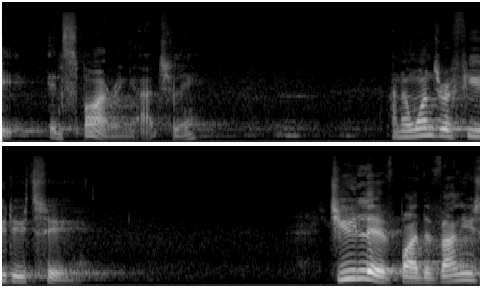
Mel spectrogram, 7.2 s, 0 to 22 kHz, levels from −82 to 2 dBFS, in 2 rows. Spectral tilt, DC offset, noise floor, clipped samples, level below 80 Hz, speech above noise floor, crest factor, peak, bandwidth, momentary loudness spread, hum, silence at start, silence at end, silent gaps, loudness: -5 dB/octave; under 0.1%; -68 dBFS; under 0.1%; -86 dBFS; 42 dB; 24 dB; -6 dBFS; 16 kHz; 23 LU; none; 0 s; 0 s; none; -26 LUFS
